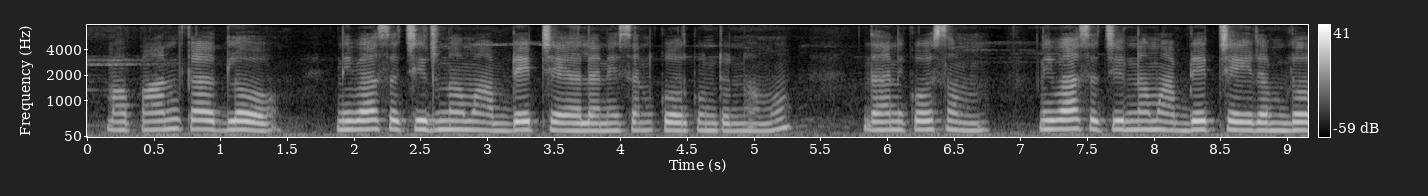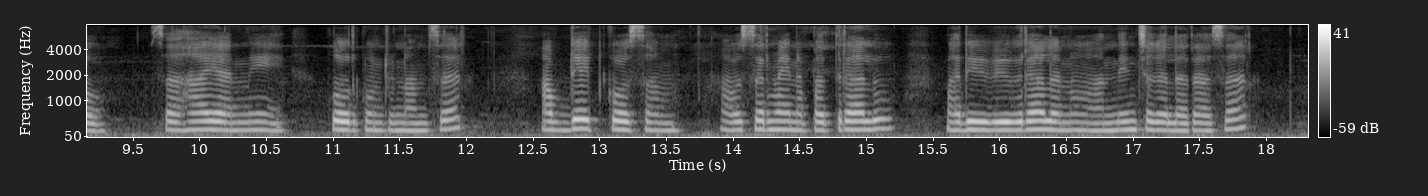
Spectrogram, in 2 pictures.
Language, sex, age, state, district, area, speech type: Telugu, female, 30-45, Andhra Pradesh, Chittoor, rural, spontaneous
